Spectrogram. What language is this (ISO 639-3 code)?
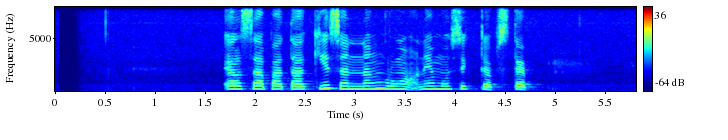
jav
